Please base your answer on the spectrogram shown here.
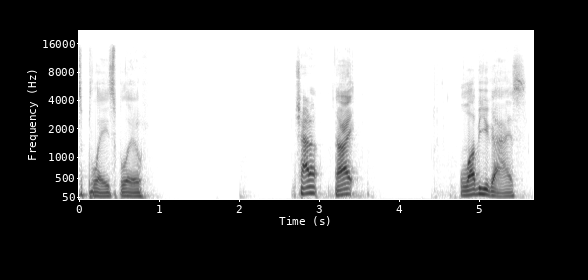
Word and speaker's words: BlazBlue: and then about says blazblue is pronounced as place blue China alright love you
